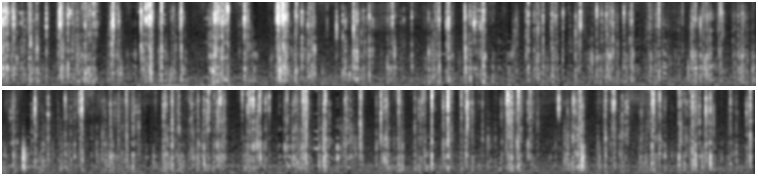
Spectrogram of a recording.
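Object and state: Cellophane-wrapped plastic lunch case.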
